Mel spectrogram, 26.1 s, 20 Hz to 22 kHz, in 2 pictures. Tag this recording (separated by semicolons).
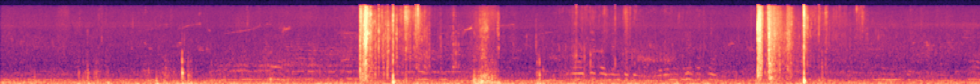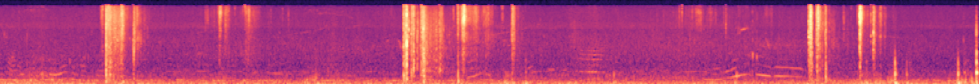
effect; H6; SFX; sound; sync; ZOOM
